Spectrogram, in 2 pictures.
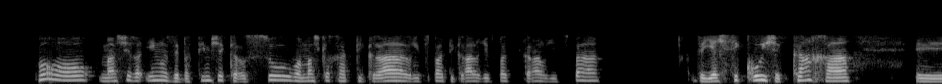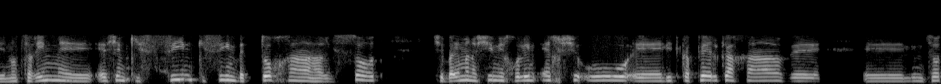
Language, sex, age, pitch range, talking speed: Hebrew, male, 40-59, 155-190 Hz, 115 wpm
